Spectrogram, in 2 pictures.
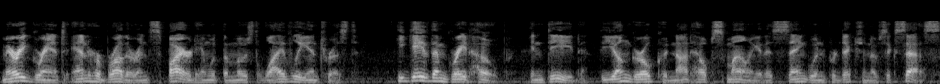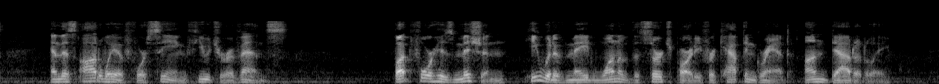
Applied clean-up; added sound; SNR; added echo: none; none; none; none.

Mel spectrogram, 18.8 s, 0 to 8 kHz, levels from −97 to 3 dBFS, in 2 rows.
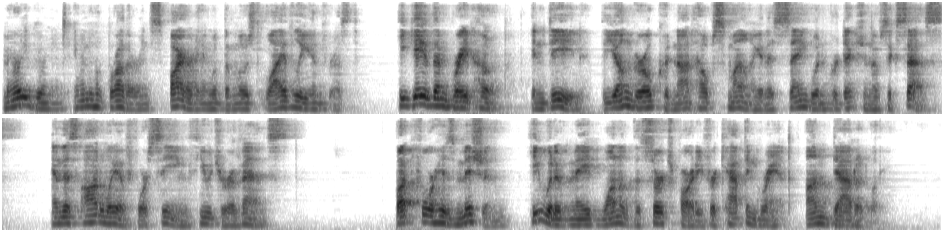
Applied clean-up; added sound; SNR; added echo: neural mask model DeepFilterNet 3.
